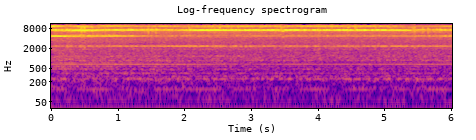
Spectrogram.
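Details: PSU with ATI HD4870 graphics card load: steady high electrical buzz over hiss, louder as load increases, shutting off under too much load; problem seemed to be PCIe rails, replacing PSU fixed it.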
